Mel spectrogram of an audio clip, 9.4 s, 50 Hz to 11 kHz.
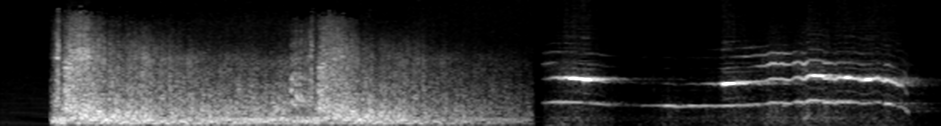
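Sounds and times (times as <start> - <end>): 
roaring blast of a cardboard box bursting apart: 0.5 - 5.4
long wavering cat wail: 5.4 - 9.3.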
